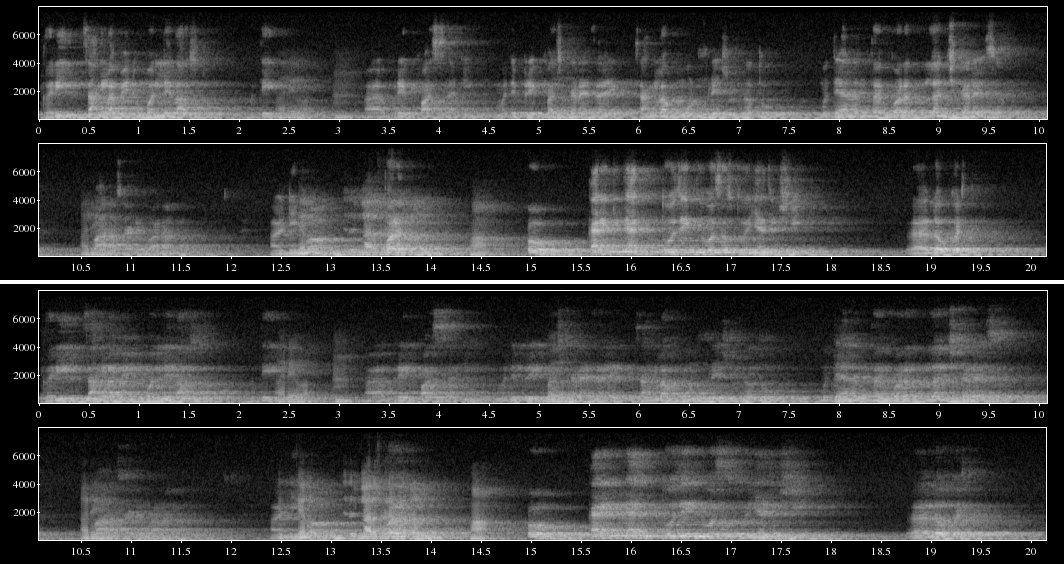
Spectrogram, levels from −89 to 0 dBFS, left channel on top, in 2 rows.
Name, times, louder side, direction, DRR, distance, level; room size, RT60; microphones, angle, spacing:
voice 1, 0.0-1.8 2.1-2.5 3.2-7.4 7.8-9.7 10.6-11.6 12.4-13.0 13.5-13.8 15.0-15.3 15.6-17.8 18.7-19.3, left 1 dB, 65° left, 1 dB, 1.4 m, -21 dB
voice 2, 2.4-3.1 5.0-5.4 7.9-8.2 10.5-10.9 12.7-14.1 14.4-14.6, right 2 dB, 20° right, 5 dB, 0.4 m, -24 dB
13.5 x 9.9 x 4.9 m, 2.7 s
head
